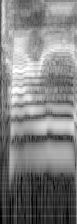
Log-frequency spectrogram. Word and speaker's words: Tyre: he travels to is uh tyree or tyre some people pronounce it and sidon and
